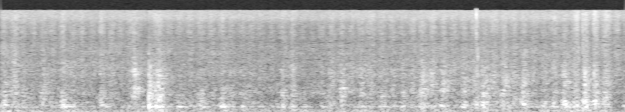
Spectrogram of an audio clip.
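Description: Long nails scratch and tap rapidly across the top of a small, closed black pebbled-leather zippered pouch held in one hand. A steady, soft, dry scratching with light taps runs throughout, mostly low-mid and muffled, with one slightly louder tap about a second and a half in.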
